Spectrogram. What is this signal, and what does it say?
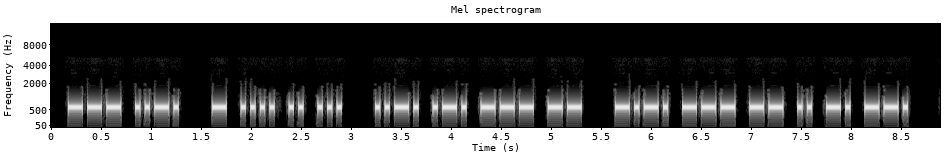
Morse code, heard as a keyed tone, about 25 wpm, 600 Hz. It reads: OF THIS FROM COMING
